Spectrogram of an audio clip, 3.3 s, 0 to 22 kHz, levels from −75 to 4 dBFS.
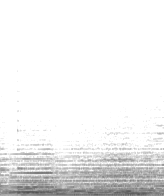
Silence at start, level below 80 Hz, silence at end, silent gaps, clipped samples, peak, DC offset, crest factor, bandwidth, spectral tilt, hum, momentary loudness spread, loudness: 0 s; -58 dBFS; 0 s; none; under 0.1%; -12 dBFS; under 0.1%; 14 dB; 11.5 kHz; -6 dB/octave; none; 5 LU; -27 LUFS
